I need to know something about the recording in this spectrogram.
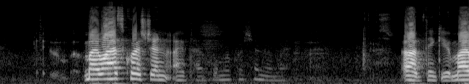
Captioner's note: speaking faintly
